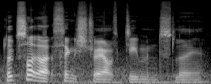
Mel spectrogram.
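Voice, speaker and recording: A man's voice: mid-range voice, lively intonation, normal speed, pushed and bright, a little hiss or hum. A man giving casual, offhand commentary as he streams a video game.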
